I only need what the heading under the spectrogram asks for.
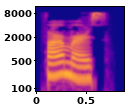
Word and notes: farmers: British English

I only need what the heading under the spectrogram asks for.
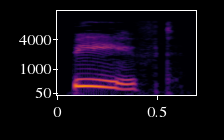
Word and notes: beefed: British English

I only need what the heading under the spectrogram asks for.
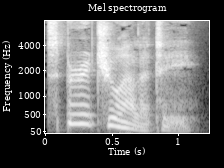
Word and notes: spirituality: British English

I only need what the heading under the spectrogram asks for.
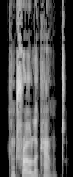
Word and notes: control account: British English

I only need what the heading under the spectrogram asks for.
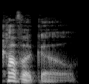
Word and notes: cover girl: British English

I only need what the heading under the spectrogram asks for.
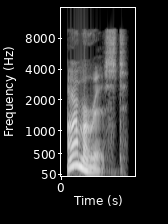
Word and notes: armorist: British English

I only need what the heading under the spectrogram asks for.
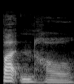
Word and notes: buttonhole: American English

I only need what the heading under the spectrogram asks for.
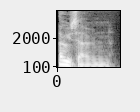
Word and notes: ozone: British English

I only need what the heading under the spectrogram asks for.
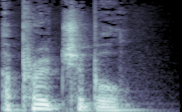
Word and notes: approachable: British English

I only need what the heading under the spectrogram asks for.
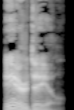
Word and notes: airedale: British English

